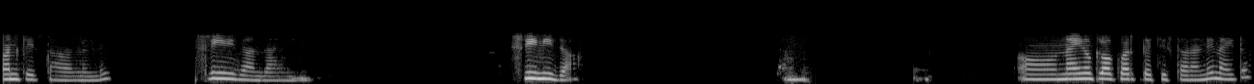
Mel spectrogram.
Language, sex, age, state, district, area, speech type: Telugu, female, 18-30, Telangana, Adilabad, urban, conversation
